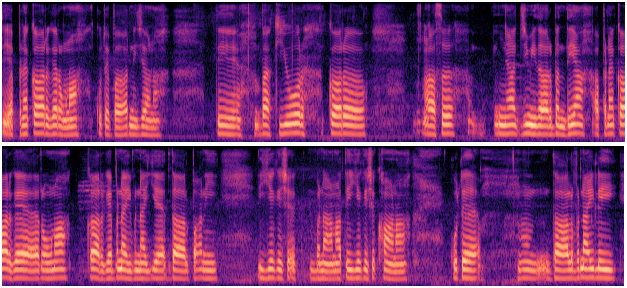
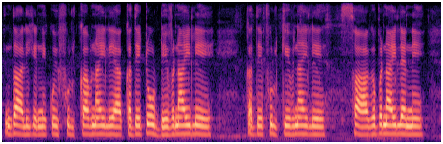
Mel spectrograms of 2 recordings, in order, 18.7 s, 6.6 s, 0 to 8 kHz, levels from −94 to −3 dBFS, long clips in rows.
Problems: none marked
